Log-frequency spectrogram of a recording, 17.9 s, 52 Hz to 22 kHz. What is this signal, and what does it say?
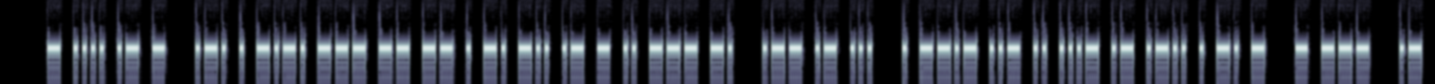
Morse code, heard as a keyed tone, about 22 wpm, 700 Hz. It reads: THAT RECOMMENDATION WAS EQUIVALENT TO A
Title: Sentences from Top 1600 Words 22wpm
